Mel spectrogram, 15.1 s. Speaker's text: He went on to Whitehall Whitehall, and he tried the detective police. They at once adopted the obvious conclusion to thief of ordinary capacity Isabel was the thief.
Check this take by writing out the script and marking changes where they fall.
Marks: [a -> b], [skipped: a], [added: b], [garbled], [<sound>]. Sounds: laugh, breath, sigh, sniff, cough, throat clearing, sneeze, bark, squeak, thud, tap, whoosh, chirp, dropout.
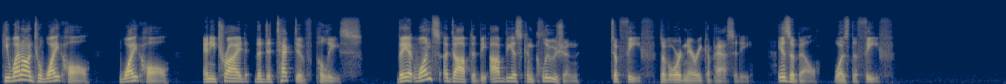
He went on to Whitehall Whitehall, and he tried the detective police. They at once adopted the obvious conclusion to thief of ordinary capacity Isabel was the thief.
